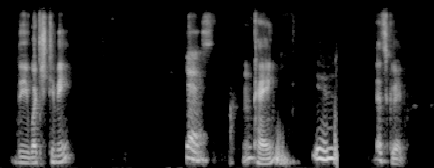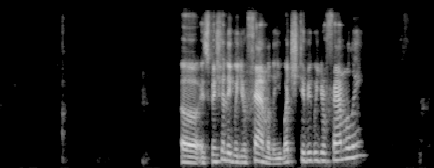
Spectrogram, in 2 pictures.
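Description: A woman speaks calmly over an online call, pausing between phrases.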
